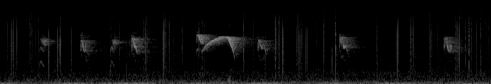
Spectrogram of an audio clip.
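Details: Rüppell's Robin-Chat in East Africa copying the barking of a small dog and its owner's command whistle: short chirpy phrases around one sharp, arched whistled note near two seconds, over a steady noisy background.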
